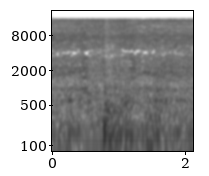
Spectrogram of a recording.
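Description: Stamping press running a progressive deep drawing die, cycling once about a second in, over a steady hiss.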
